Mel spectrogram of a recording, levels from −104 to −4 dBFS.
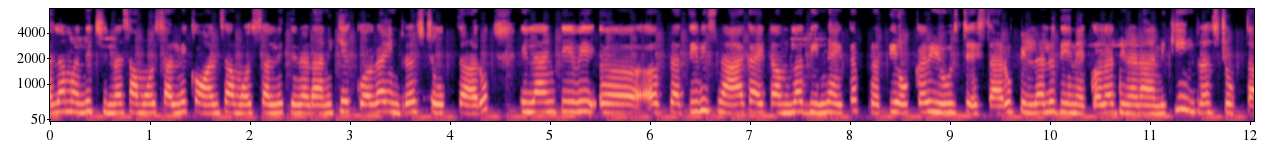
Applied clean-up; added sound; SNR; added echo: none; Electric guitar; 18 dB; none.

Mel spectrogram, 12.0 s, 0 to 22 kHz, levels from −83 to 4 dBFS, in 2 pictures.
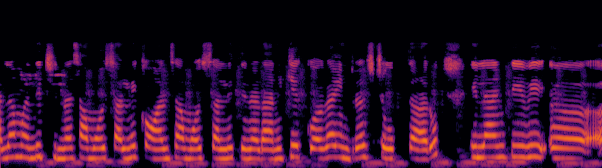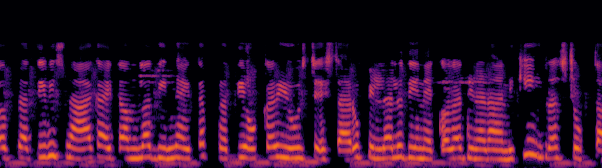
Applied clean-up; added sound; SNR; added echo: classical method Wiener filter.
